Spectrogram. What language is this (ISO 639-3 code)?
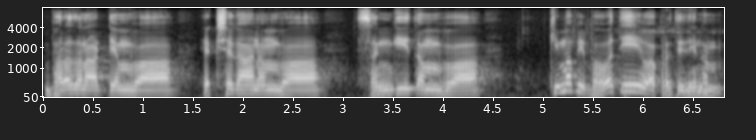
san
